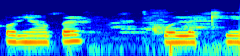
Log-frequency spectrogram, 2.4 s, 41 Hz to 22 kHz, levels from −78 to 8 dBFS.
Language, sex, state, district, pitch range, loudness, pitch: Hindi, female, Uttar Pradesh, Saharanpur, 200-215 Hz, -18 LUFS, 205 Hz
